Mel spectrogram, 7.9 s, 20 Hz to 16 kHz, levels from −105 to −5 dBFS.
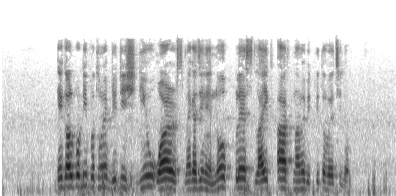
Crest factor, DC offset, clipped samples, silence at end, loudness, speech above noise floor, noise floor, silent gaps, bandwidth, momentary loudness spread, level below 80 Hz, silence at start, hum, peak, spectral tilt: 20 dB; under 0.1%; under 0.1%; 0.45 s; -27 LUFS; 36 dB; -62 dBFS; none; 7.8 kHz; 12 LU; -58 dBFS; 1.15 s; none; -8 dBFS; -5 dB/octave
